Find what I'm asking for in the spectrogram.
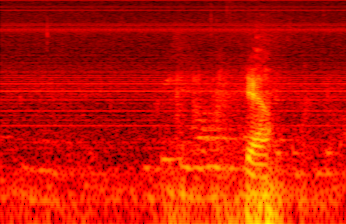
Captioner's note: speaking off mic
